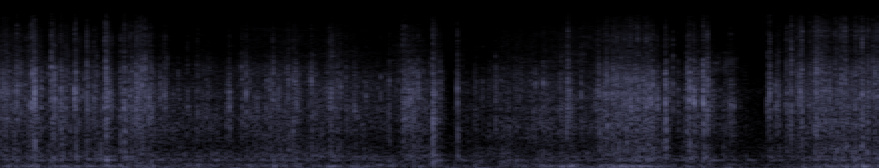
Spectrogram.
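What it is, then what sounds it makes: Plastic mechanical keyboard. Fingertips type on a full-size backlit plastic mechanical keyboard, producing a quick, uneven stream of bright, clicky key taps. Each tap is sharp and dies almost instantly, with little low end. The typing briefly softens in the middle before picking up again.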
